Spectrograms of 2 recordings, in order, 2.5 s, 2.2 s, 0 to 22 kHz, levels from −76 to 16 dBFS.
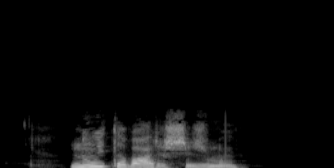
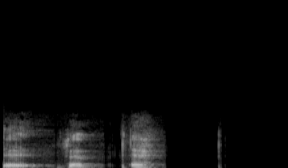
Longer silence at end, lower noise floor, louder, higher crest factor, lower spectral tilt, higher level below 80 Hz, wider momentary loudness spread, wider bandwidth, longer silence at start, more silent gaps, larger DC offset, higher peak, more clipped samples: second, 0.7 s vs 1 s; first, -85 dBFS vs -76 dBFS; first, -15 LUFS vs -18 LUFS; about the same, 16 dB vs 18 dB; about the same, -6 dB/octave vs -6 dB/octave; about the same, -60 dBFS vs -60 dBFS; about the same, 10 LU vs 8 LU; about the same, 7.4 kHz vs 7.4 kHz; first, 0.55 s vs 0 s; neither; neither; about the same, -2 dBFS vs -2 dBFS; neither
